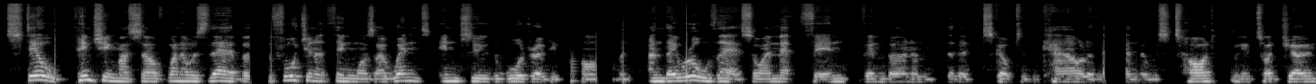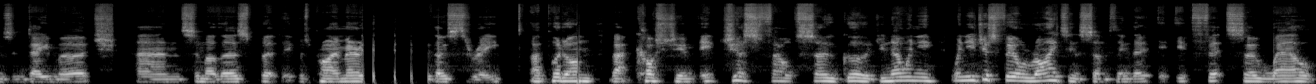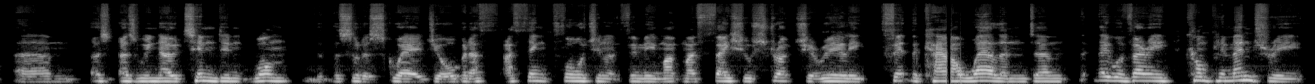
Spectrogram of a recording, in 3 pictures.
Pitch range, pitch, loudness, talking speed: 130-160 Hz, 140 Hz, -21 LUFS, 180 wpm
